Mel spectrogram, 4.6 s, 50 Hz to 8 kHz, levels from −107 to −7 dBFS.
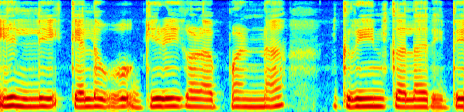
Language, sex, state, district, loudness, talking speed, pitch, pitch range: Kannada, female, Karnataka, Bidar, -16 LUFS, 90 wpm, 205 Hz, 195-210 Hz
